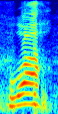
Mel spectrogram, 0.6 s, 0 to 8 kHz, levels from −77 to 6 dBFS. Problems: constant background noise, background conversations at intervals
